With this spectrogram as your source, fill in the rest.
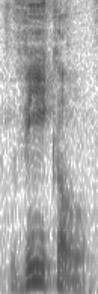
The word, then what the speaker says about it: vehicle: معرض أو عرض exhibition قبة سماوية planetarium مركبة vehicle ال H silent vehicle مصدر source المحطة الفضائية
